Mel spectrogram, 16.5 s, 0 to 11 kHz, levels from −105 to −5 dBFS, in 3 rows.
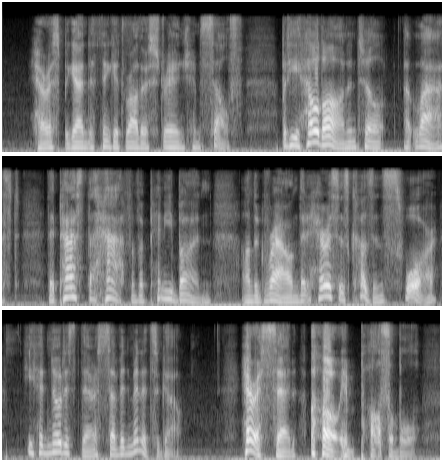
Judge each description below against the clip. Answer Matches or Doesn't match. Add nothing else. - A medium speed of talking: Matches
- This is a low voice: Matches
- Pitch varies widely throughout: Matches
